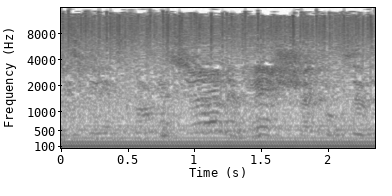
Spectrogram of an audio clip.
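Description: Steady electrical hum, the loudest sound, with a faint indistinct voice underneath it.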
